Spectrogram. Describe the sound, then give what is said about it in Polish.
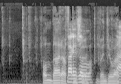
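A short burst of quiet, quick clicks from typing a musician's name on a computer keyboard, soon joined and mostly covered by a man speaking. “Wpiszę, jak on się nazywa?”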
